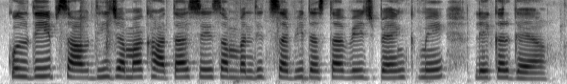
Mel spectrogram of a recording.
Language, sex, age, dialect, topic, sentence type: Hindi, female, 25-30, Marwari Dhudhari, banking, statement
